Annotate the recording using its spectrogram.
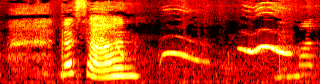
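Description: An unseen small animal whining in the undergrowth: a short pitched cry about half a second in, then thin high cries that slide down and back up in pitch.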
